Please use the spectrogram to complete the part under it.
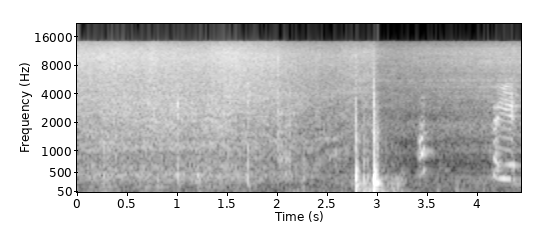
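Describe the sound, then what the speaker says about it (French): Turkey pieces for a Spanish-style dish are stirred and browned in a pan, a steady hissing sizzle that fades toward the end, broken by a few clattering knocks of the spoon against the pan, close by. "Je vais mélanger tout ça et continuer à faire dorer un petit peu."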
